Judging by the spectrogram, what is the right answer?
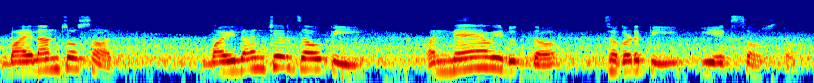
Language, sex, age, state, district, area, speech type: Goan Konkani, male, 18-30, Goa, Salcete, urban, spontaneous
